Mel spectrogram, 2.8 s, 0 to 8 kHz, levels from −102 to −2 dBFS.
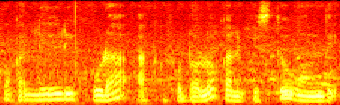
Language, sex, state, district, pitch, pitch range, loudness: Telugu, male, Andhra Pradesh, Manyam, 145 Hz, 130-160 Hz, -16 LUFS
